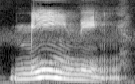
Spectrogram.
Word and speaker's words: meaning: We have EA pattern, meaning, and mistreat. Meaning, you hear that long E in the first syllable.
